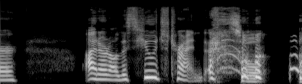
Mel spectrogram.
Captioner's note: laughs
